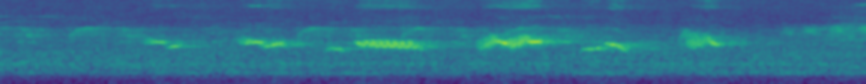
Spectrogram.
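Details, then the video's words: A Grey-backed thrush, a summer visitor in Korea, sings a run of short, fluty, warbling phrases, about two a second, over a steady background hiss. "되지빠귀 노래소리 예뻐요"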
